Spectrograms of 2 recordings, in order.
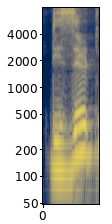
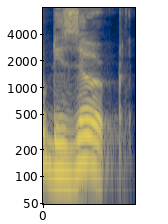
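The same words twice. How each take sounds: First: डिजर्ट with an open e, "dizet"; wrong pronunciation. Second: डिजर्ट said "di-ZURT"; correct pronunciation. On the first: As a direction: say डिजर्ट as "DIZ-et". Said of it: "नहीं कहेंगे इसको". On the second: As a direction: say डिजर्ट with a long "ur" in the second syllable. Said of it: "right pronunciation". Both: Shown as a demonstration.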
